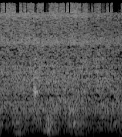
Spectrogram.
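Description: Cucumber pieces added to a hot pan after seeds have been roasted, for a Bhogi festival mixed vegetable curry, giving a steady close sizzling hiss that stays even throughout.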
